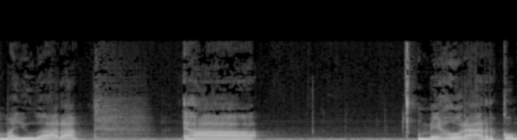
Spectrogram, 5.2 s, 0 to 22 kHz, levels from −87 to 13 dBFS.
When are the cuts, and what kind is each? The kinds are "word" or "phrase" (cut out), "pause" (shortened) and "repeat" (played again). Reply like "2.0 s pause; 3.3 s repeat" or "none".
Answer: none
